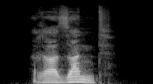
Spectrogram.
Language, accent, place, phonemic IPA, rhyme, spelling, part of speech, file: German, Germany, Berlin, /ʁaˈzant/, -ant, rasant, adjective, De-rasant.ogg
- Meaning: 1. having a flat trajectory 2. rapid, turbulent, tempestuous (at great and possibly uncontrolled speed)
